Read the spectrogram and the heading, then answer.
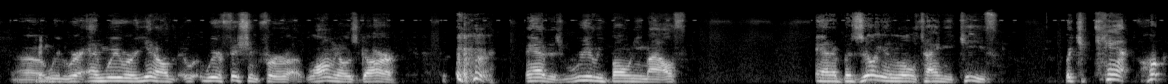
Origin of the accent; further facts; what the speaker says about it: the Midwest and Minnesota, United States; I grew up fishing lakes in the Midwest and, and up in Minnesota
